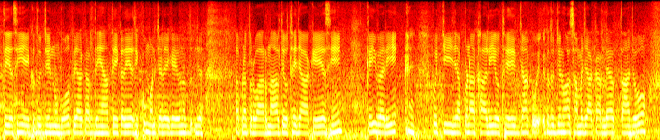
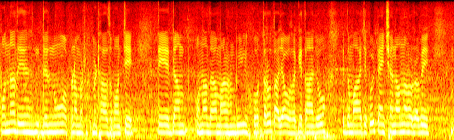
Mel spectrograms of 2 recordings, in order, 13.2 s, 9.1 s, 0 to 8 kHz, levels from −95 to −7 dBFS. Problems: background sounds at intervals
